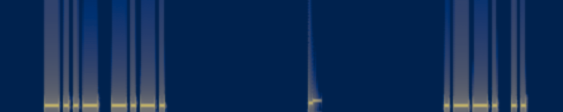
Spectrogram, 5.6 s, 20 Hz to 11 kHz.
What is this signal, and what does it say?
Morse code, heard as a keyed tone, about 25 wpm, 700 Hz. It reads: XC PI
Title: Top Two Letter Combinations in Words 25wpm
